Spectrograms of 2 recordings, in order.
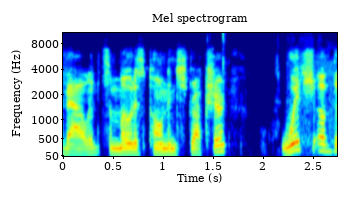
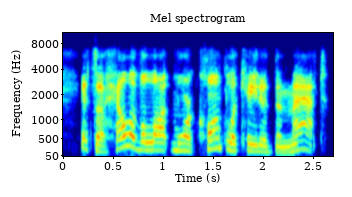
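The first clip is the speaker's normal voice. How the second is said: high-pitched, frog-like puppet voice; 5 semitones higher than usual. Quoting a favourite line as Jordan Peterson would say it. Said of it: "Jordan Peterson says".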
